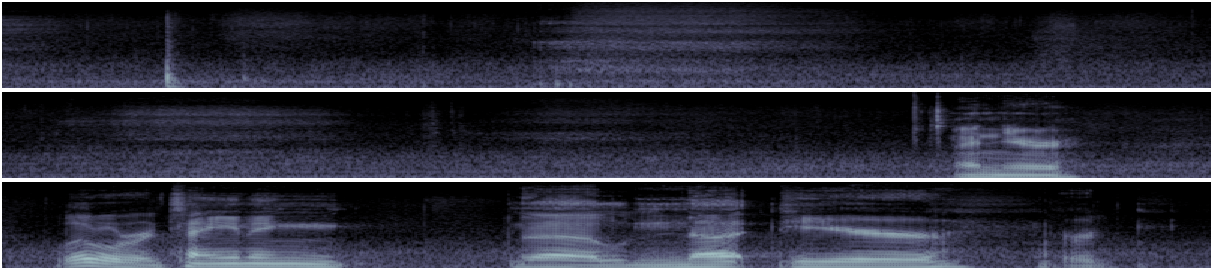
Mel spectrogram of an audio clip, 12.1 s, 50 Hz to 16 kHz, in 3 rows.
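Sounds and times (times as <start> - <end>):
soft breathing: 0.0 - 6.8, 7.7 - 8.2.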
